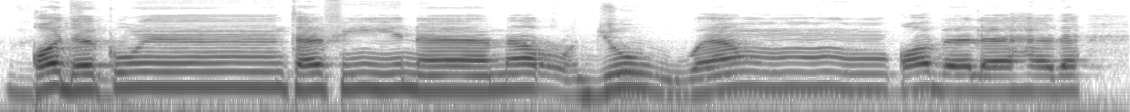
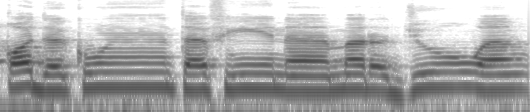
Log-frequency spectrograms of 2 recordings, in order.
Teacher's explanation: Ibu perhatikan di marjuwang ya. Jadi situ ada wawu yang tasdid. Maka cara bacanya ditekan.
